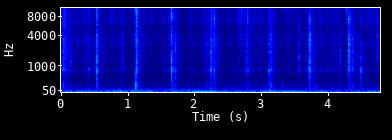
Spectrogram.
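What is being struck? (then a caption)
Plastic bubble wrap sheet. Fingers crinkle, scrunch and twist a large sheet of clear plastic bubble wrap with small bubbles. A steady, quiet, bright crinkling rustle runs throughout, broken by sharp, short crackling snaps at uneven intervals.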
